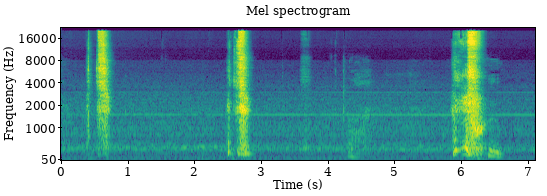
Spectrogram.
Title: Sniffles and sneezes (M)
